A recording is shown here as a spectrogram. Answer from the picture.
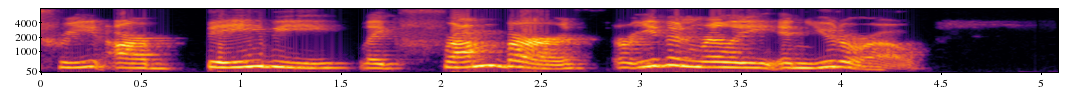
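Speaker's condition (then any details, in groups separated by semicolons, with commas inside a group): No condition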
